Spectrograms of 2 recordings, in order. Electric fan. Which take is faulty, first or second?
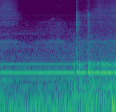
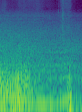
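first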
